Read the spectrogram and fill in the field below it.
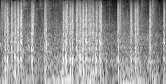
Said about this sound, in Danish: Der er blandt andet, øh, øh, der er den første øh, ildkampen der, inden at de kommer ned i templet. Der er alle deres gevær, det lyder som, altså, det lyder som hardball-gevær.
